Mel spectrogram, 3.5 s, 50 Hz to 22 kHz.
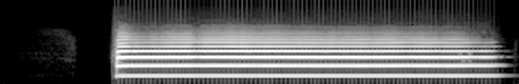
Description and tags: Trumpet - Asharp4
Part of the Good-sounds dataset of monophonic instrumental sounds.
instrument::trumpet
note::Asharp
octave::4
midi note::58
good-sounds-id::2839
Asharp4, good-sounds, multisample, neumann-U87, single-note, trumpet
